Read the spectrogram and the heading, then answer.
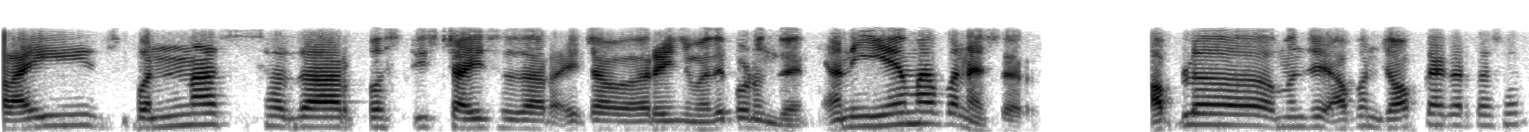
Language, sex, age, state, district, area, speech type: Marathi, male, 18-30, Maharashtra, Nanded, urban, conversation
